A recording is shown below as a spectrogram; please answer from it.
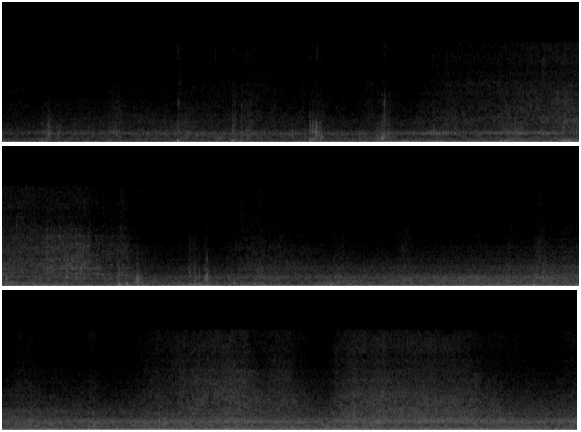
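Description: Car traffic passing on the street, a tyre hiss swelling about four seconds in and again near the end over a steady low rumble, with footsteps on packed snow clearest in the first few seconds.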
